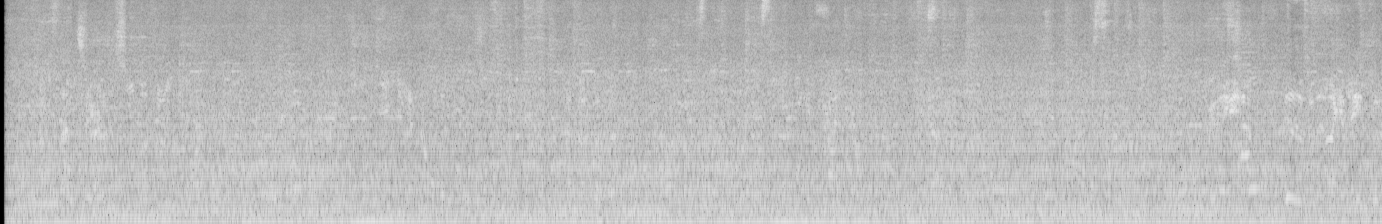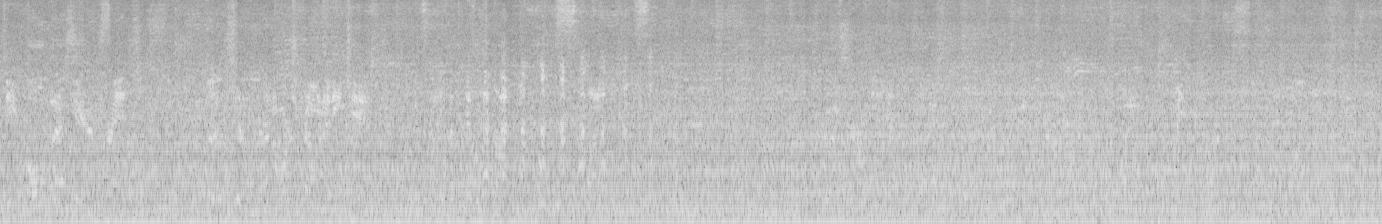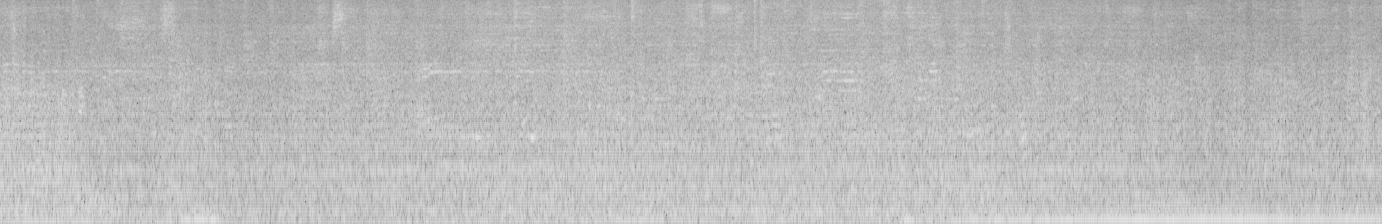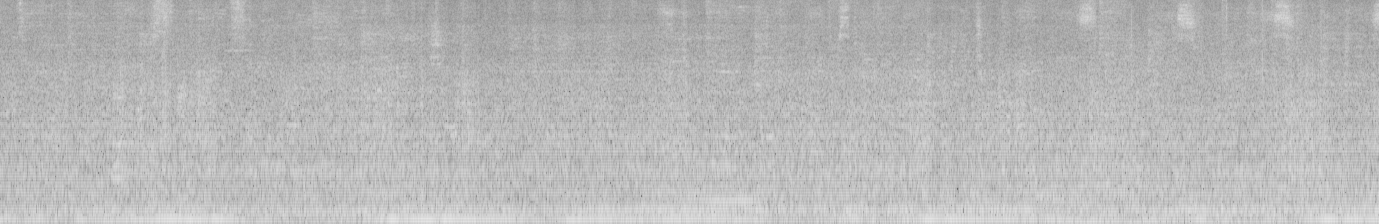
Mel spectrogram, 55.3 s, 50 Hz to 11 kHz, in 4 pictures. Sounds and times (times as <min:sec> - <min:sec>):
Bus: 0:00.0 - 0:55.2
Speech: 0:00.1 - 0:55.2.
